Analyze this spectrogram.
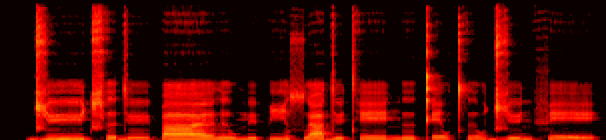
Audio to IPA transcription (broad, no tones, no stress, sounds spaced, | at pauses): d͡ʑ ʉː t͡ɕʰ ɯ d ʉː p aː ə̯ l ɯ w m ʉ p i sʷ a d ʉ tʰ eː ŋ ɯ kʼ e w tʰ ɯ w d͡ʑ ʉ n f e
